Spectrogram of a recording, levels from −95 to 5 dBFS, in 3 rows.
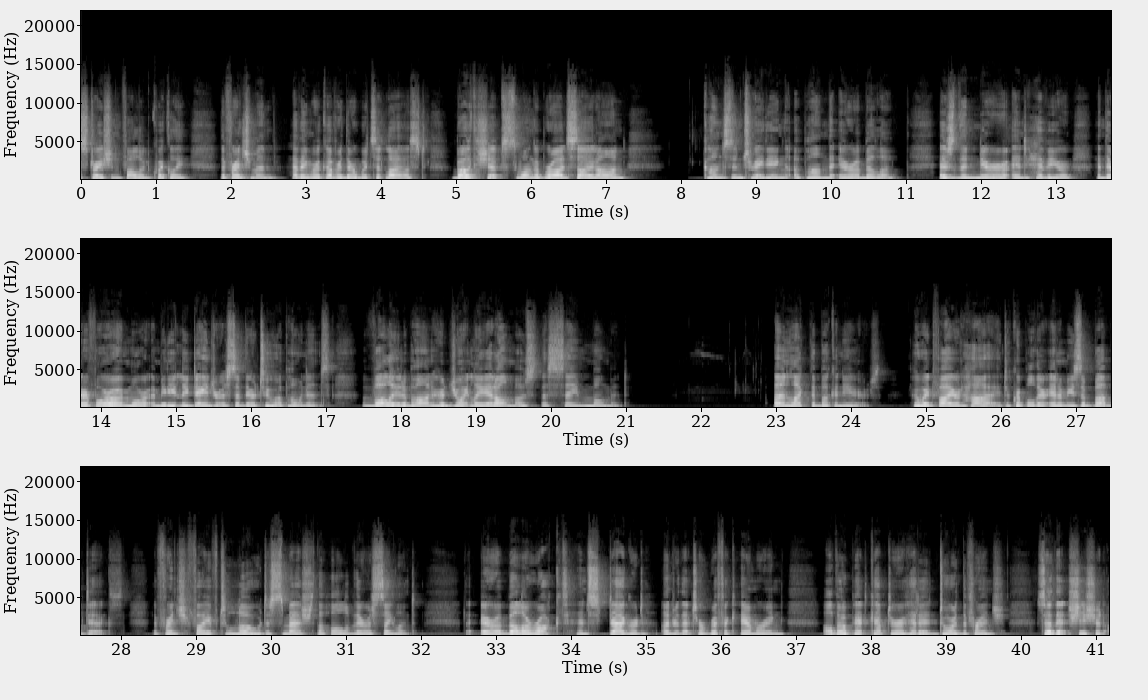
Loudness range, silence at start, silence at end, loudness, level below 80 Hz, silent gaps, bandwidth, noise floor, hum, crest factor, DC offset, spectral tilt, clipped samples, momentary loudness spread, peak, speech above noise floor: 4 LU; 0 s; 0 s; -20 LUFS; -66 dBFS; 7.86-8.09 s; 12 kHz; -86 dBFS; none; 16 dB; under 0.1%; -6 dB/octave; under 0.1%; 11 LU; -4 dBFS; 67 dB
